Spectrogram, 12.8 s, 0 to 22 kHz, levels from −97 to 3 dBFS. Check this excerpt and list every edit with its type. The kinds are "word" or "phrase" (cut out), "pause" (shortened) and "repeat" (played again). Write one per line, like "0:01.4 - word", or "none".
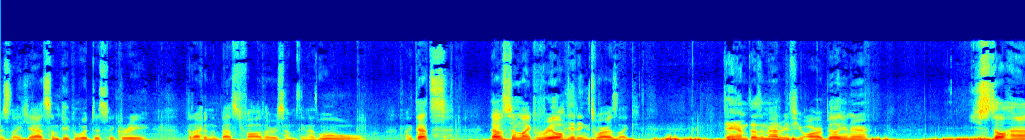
0:02.5 - word
0:04.0 - word
0:07.0 - word
0:07.4 - word
0:09.8 - word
